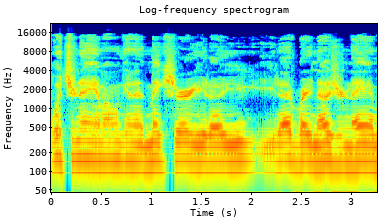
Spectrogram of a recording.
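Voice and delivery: hectoring, hollering drill-instructor voice. Retelling a man screaming and spitting in the speaker's face, imitating a man hollering. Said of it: "he's hollering at me".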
